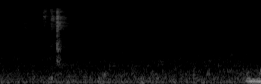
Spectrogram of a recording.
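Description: Board game card packaging being cut open, with a brief sharp snip of scissors or a blade near the start, followed by faint handling rustles in a quiet room and a soft thump at the end.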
